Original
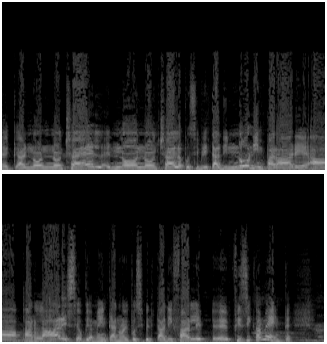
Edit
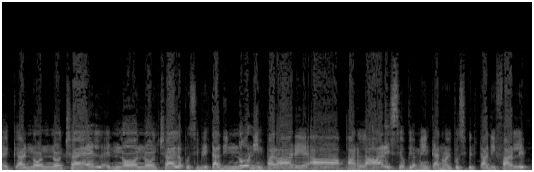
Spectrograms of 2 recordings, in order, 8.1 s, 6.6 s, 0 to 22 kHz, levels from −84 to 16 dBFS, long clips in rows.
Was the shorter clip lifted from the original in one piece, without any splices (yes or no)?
yes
